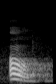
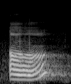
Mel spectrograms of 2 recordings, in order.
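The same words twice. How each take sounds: First: The vowel is said with rounded, forward lips. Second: The vowel is said with spread, smiling lips. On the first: "on le dit en avançant les lèvres vers l'avant" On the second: "on dit un, un en souriant"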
